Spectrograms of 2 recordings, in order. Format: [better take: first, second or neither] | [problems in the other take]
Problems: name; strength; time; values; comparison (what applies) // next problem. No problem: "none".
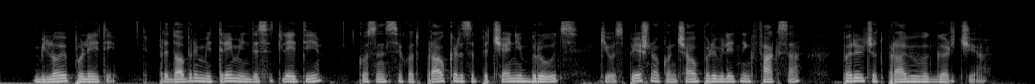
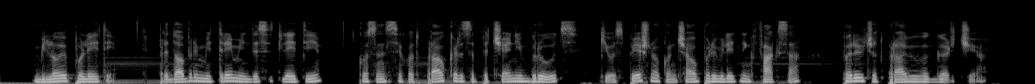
first | noise reduction (classical method spectral subtraction)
